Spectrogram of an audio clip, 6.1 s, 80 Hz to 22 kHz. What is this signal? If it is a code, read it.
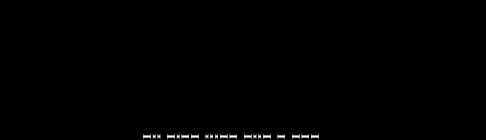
Morse code, heard as a keyed tone, about 40 wpm, 700 Hz. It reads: DY3XTO
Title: DXCC-100 Call Signs - 6 Characters - Repeated 3x - 40wpm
